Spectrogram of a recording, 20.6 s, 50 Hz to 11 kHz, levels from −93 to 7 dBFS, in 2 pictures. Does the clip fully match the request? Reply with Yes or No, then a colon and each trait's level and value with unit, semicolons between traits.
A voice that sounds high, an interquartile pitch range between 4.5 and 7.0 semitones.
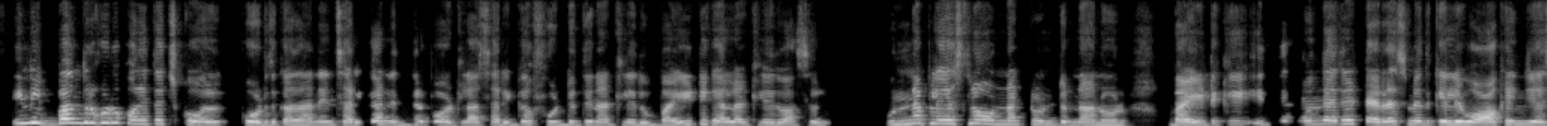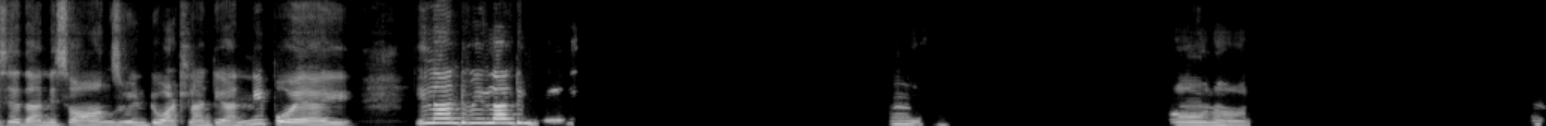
Yes: high, 235 Hz; average, 5.1 semitones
